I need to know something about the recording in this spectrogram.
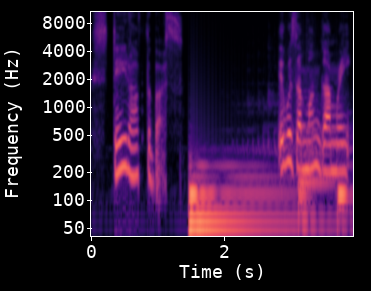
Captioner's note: soundbite of archived recording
